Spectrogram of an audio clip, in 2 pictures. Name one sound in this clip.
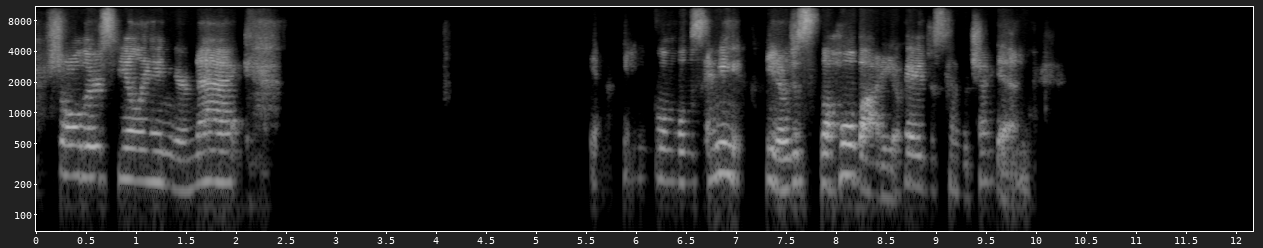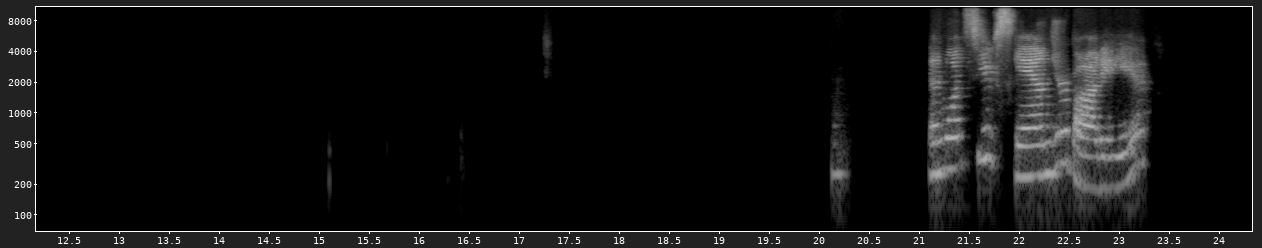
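A woman speaks calmly and softly, close to a microphone, with long pauses.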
